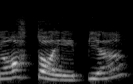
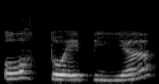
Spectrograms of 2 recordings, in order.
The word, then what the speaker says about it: ortoépia: Você pensou em ortoépia, que também pode se falar ortoepia, que diz respeito à grafia.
